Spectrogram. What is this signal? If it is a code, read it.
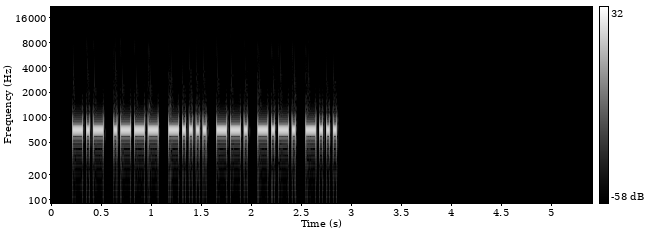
Morse code, heard as a keyed tone, about 36 wpm, 700 Hz. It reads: KJ6GCB
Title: USA Call Signs - 6 Characters - Repeated 2x - 35wpm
